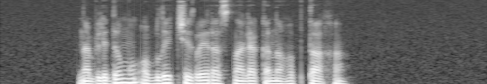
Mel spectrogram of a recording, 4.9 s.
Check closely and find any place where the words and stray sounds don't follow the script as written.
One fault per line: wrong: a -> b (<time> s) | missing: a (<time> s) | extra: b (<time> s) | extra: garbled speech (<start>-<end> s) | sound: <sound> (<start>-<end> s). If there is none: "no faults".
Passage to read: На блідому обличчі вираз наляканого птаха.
no faults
